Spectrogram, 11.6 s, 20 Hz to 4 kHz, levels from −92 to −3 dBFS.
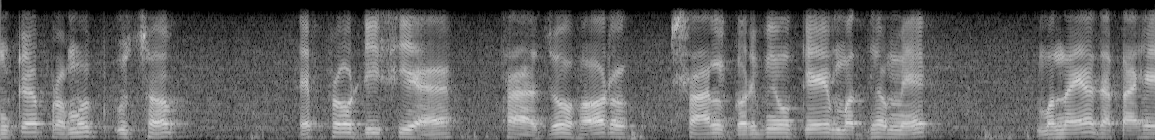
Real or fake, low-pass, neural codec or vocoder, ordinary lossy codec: fake; 3.6 kHz; codec, 16 kHz, 6 kbps, DAC; none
